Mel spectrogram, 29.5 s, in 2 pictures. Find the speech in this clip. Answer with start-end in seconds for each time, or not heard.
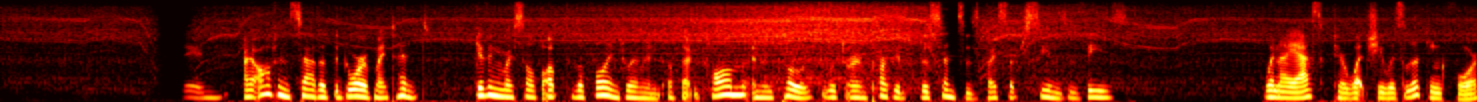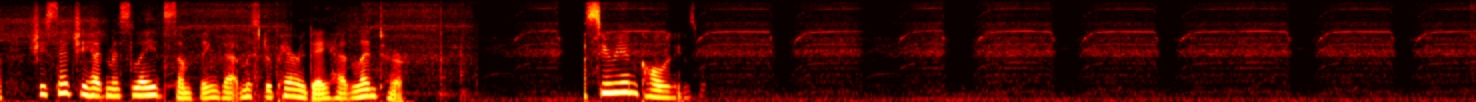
1.9-11.2, 12.7-18.9, 20.6-21.7.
